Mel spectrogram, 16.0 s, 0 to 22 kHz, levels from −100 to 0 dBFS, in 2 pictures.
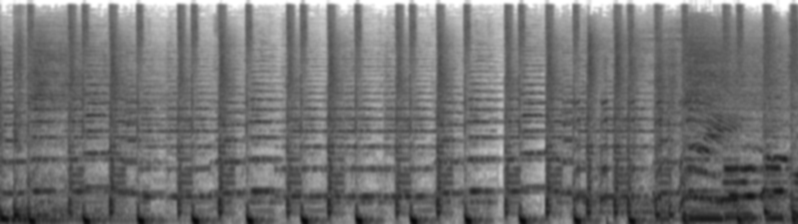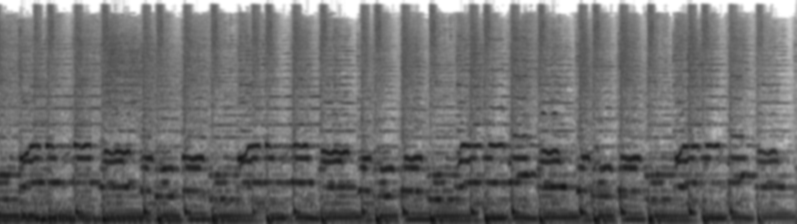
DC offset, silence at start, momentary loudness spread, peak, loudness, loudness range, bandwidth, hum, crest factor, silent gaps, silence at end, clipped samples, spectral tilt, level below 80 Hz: under 0.1%; 0 s; 5 LU; 0 dBFS; -10 LUFS; 4 LU; over 20 kHz; none; 10 dB; none; 0 s; under 0.1%; -4 dB/octave; -18 dBFS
